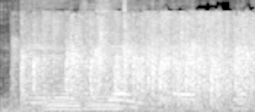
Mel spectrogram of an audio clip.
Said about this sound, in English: Can we get another round of applause before we end this?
